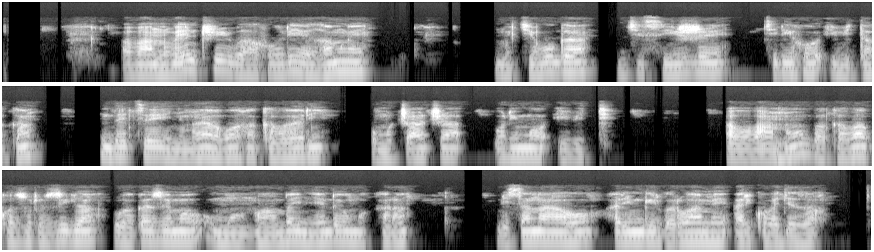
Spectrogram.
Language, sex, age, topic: Kinyarwanda, male, 18-24, government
